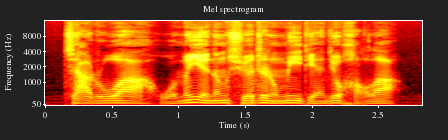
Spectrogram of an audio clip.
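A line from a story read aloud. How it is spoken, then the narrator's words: Low, awed murmur. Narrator (Chinese): 那个大师兄低声惊叹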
